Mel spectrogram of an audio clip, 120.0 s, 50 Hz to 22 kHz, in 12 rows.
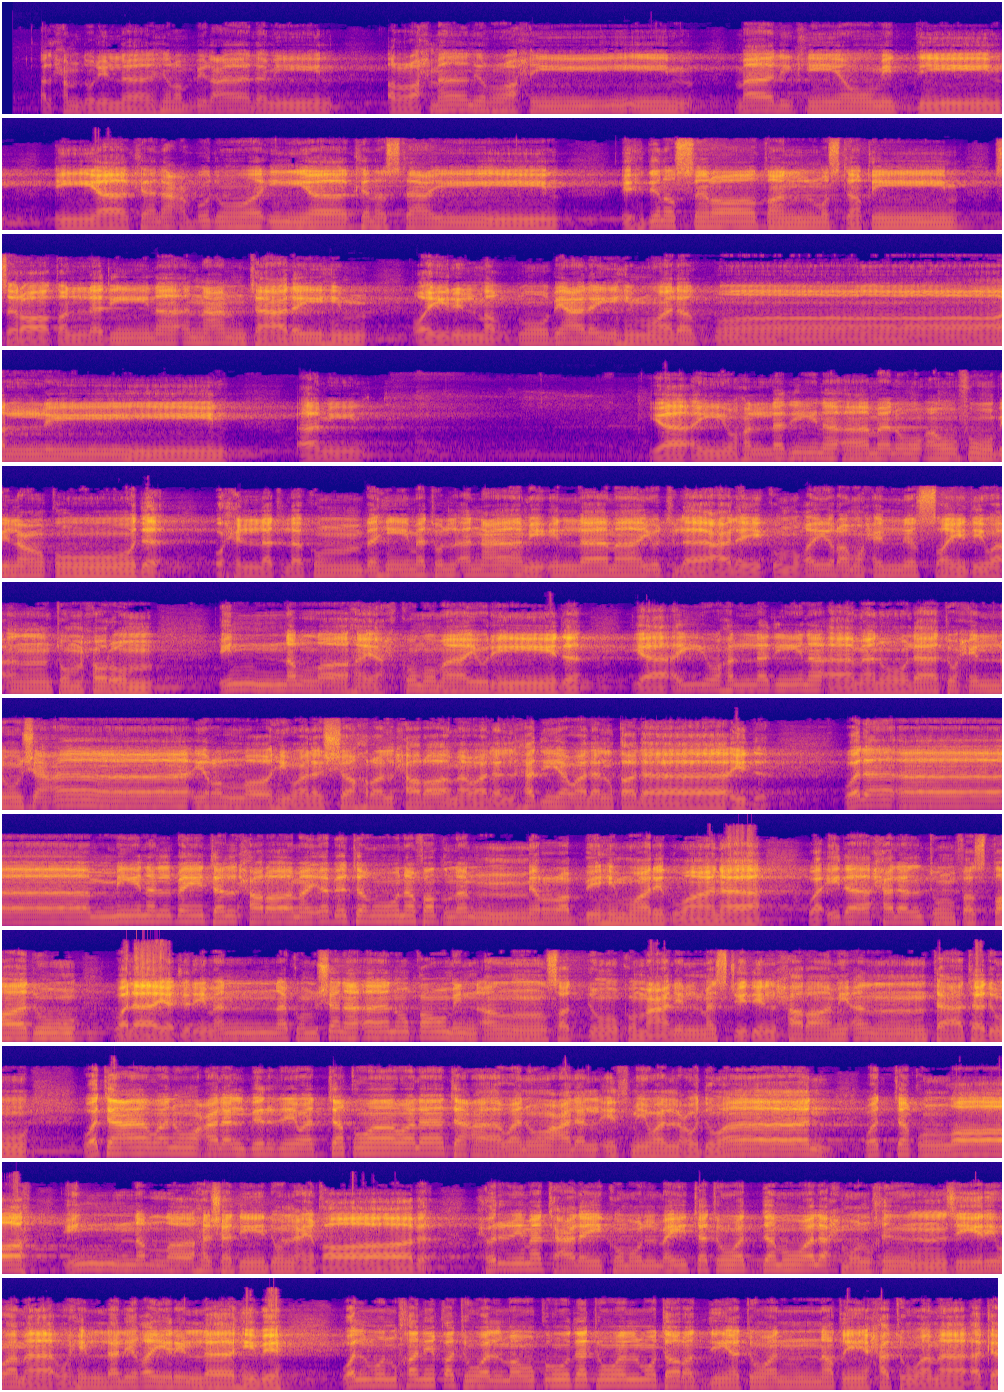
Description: تراويح ليلة 8 رمضان 1442هـ من سورة المائدة {1-40} Taraweeh 8st night Ramadan 1442H Surah AlMa'idah > تراويح الحرم المكي عام 1442 🕋 > التراويح - تلاوات الحرمين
